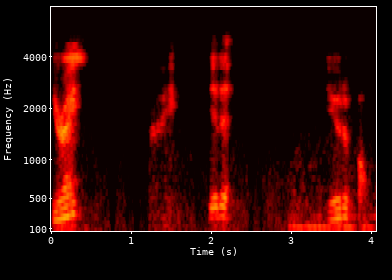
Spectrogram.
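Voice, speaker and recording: A man's voice: medium pitch, level tone, slow pace, husky. A man joining a video call, giving brief, easygoing replies, heard through the echo of a second device playing his call audio. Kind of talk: casual video call chat. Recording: muffled, distant call audio.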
